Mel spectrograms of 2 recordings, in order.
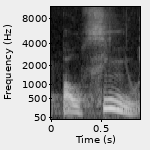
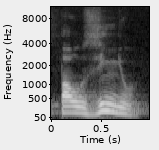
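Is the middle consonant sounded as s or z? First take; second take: s; z. First: The middle consonant is a voiceless s sound. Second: The middle consonant is a voiced z sound. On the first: It reveals a Spanish speaker. "aí dizia Paucinho" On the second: It is the native Portuguese way. "os portugueses mandavam dizer, diz Pauzinho"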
